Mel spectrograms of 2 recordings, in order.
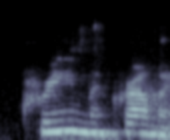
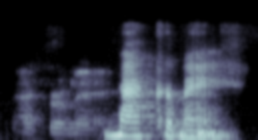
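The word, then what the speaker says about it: macramé: practical art exactly yeah like cream and crummy is that how you say it or you say macrame macrame yeah um yeah that's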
